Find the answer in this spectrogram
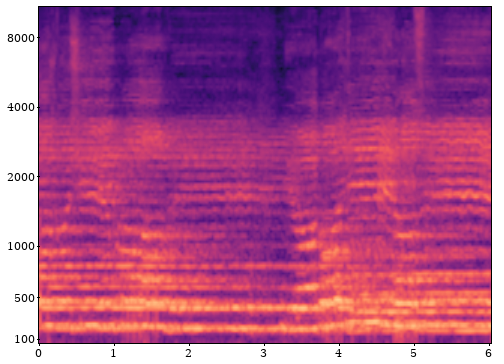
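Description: A choir singing a slow chant, its voices holding long notes that shift in pitch partway through.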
